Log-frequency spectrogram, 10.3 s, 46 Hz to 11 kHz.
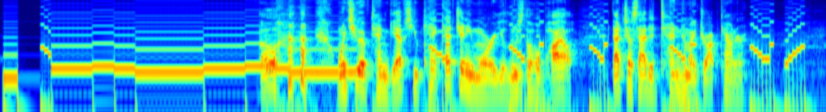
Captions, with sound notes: Oh! [laughs] Once you have 10 gifts, you can’t catch any more or you lose the whole pile! That just added 10 to my drop counter.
